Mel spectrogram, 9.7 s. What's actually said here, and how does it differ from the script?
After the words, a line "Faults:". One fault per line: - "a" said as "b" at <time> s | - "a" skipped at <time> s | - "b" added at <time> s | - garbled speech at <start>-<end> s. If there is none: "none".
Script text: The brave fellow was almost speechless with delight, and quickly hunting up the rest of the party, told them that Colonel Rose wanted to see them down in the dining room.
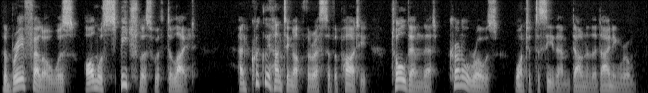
The brave fellow was almost speechless with delight, and quickly hunting up the rest of the party, told them that Colonel Rose wanted to see them down in the dining room.
Faults:
none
